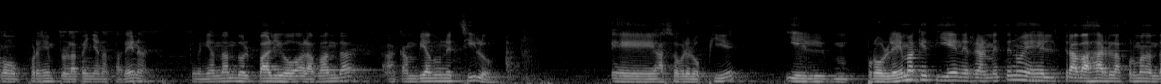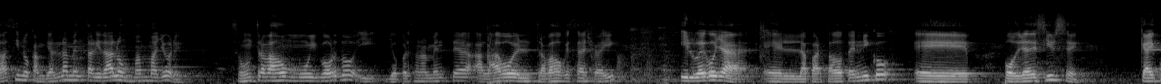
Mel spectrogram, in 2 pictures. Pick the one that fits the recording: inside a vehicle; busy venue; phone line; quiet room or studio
busy venue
